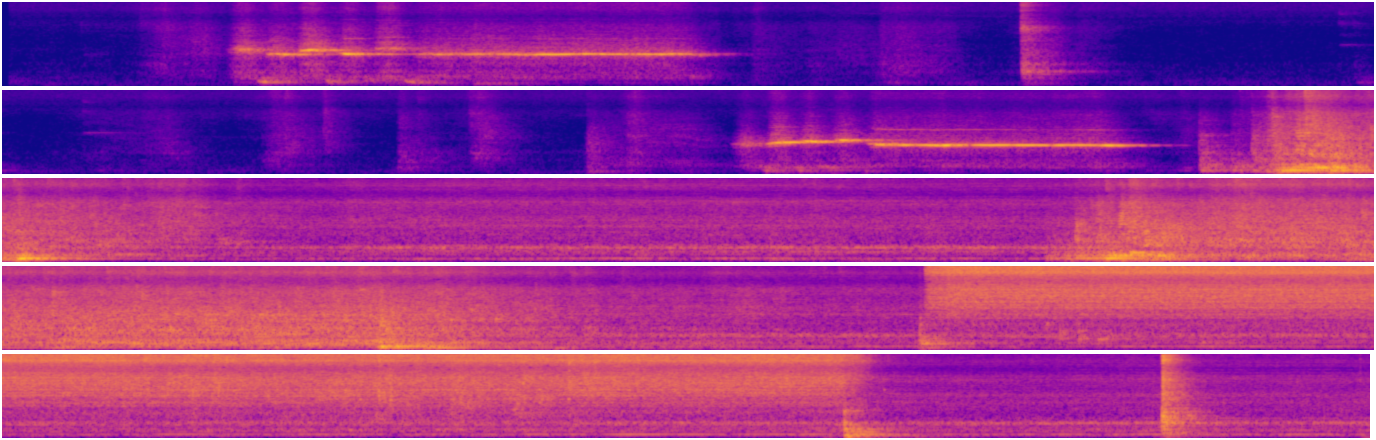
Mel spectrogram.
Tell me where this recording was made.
lavatory, bathroom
